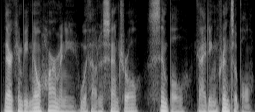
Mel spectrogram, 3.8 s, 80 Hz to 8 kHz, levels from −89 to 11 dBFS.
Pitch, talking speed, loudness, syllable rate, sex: 90 Hz, 170 wpm, -18 LUFS, 5.7 syllables/s, male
